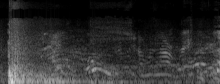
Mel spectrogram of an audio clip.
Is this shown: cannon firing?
yes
